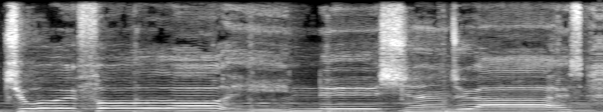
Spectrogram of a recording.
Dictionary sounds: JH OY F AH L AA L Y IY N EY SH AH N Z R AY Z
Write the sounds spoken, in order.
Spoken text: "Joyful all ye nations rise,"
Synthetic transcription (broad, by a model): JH OY F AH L AA L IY N EY SH AH N Z R AY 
